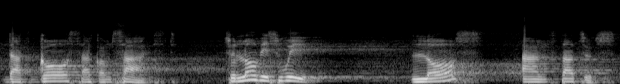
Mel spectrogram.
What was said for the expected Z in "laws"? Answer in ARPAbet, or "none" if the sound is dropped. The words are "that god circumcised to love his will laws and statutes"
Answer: S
